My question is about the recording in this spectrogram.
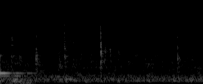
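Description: Faint, irregular clicks of a computer keyboard and mouse as a few characters are typed and a cell is clicked.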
